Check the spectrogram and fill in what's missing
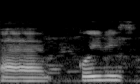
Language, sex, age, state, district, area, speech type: Sindhi, female, 60+, Delhi, South Delhi, urban, spontaneous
